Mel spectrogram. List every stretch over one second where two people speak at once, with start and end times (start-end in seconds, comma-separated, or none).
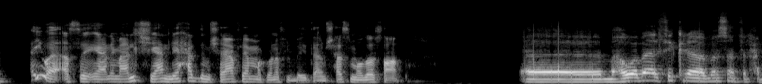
none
